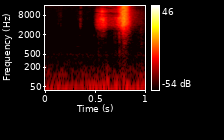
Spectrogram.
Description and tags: Plastic bottle soda 2
bottle of soda being opened
soda, plastic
